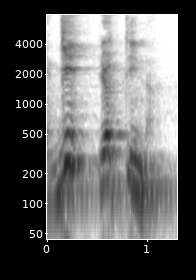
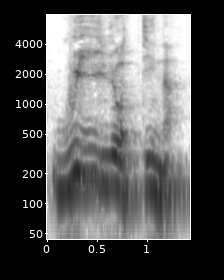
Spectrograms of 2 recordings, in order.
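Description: First: The u after the g is silent. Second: The u after the g is pronounced. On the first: It is the usual way to say it. The speaker calls it right. "Não, é guilhotina" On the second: It is read exactly as spelled. The speaker calls it wrong. "se eu fosse ler isso aqui, eu liria assim"

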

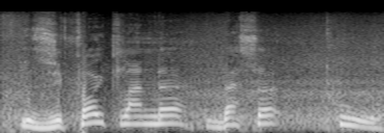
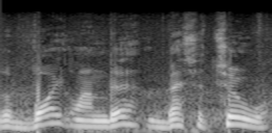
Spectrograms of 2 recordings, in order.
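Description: First: It is said in a put-on German accent. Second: It is said in the speaker's Australian accent.

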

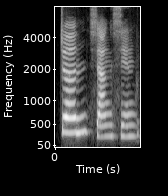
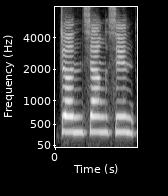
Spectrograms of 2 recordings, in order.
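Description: First: The pitch is lowered slightly. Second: The pitch stays level without dropping. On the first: The speaker calls it right. "살짝 내려줘서 真相信 이렇게 한다" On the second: The speaker calls it wrong. "真相信 아니고요"

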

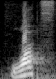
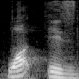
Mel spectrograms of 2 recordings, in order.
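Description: First: The two words are joined into one syllable. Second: The two words are said separately and distinctly. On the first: "what's diye kısaltıyoruz" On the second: "ayrı ayrı tane tane konuşmak yerine"

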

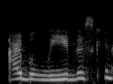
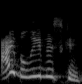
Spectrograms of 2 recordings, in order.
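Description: First: The voice is flat and low in energy. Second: The voice is lively and full of energy. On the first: The speaker is not convinced or enthusiastic. The speaker calls it wrong. "Blah, right?" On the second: The speaker truly believes in what is offered. The speaker calls it right. "or what if I came at you as like, oh my gosh"

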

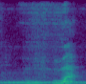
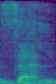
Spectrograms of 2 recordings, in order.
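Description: First: It begins with a voiced th sound. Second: It begins with a buzzing z sound. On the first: The speaker calls it right. "you have your tongue trap and forward" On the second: The speaker calls it wrong. "Don't say zel"

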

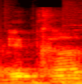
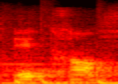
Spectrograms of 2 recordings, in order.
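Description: First: The first vowel is a clear E sound. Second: The first vowel sounds almost like O. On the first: The speaker calls it wrong. "Não é étran, não" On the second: The speaker calls it right. "É quase um O"

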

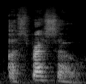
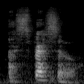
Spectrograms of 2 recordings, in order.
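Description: Both takes have the same delivery.

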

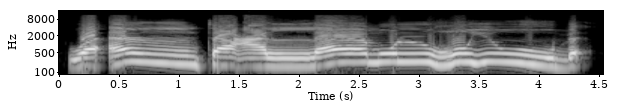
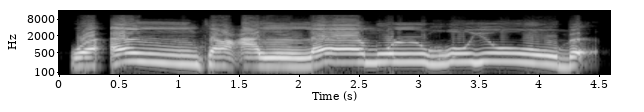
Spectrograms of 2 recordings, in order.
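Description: The two takes are said the same way.

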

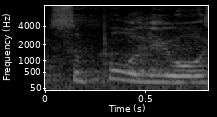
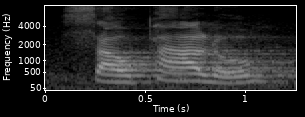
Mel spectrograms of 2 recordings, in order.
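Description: First: The name has a Brazilian Portuguese pronunciation. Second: The name has an English-style pronunciation. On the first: This is how people in Brazil say it. "if you want to sound like them in Brazil, you say Supolio" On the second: This is how people locally say it. "In this part of the globe, we say Sao Paulo"

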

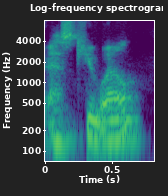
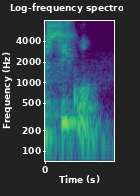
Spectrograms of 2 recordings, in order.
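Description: First: It is spelled out as separate letters. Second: It is said as a single word.

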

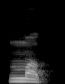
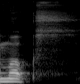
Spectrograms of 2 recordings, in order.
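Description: First: The final s sound is silent. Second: A final s sound is pronounced. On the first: The speaker calls it right. "Si consonant S ay silent" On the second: The speaker calls it wrong. "hindi moks"

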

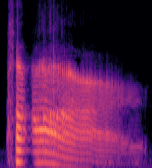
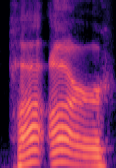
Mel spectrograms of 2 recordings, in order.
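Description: First: It is read in a put-on villain character voice. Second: It is read in a plain, normal voice. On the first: The speaker calls it right. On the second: The speaker calls it wrong.

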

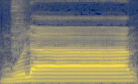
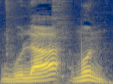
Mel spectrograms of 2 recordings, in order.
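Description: First: The word ends abruptly on a bare 'm'. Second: The word ends with a pronounced 'un' sound. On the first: The reader stops on this word. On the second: The reading continues without stopping.

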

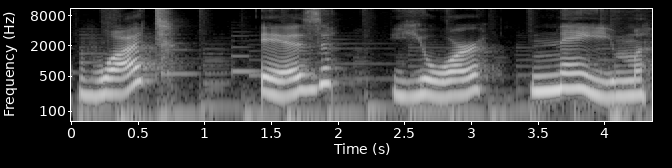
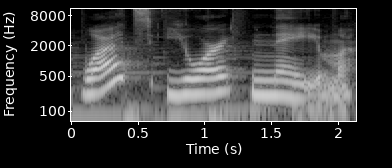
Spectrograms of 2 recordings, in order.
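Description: First: "What is" is said slowly, in full. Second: "What is" is contracted to "what's". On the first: It is the official, formal way to ask. "Давайте повільно, так як має бути правильно, повною формою" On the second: It is the informal, everyday way to ask. "Це скорочена форма запитання"

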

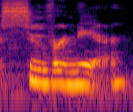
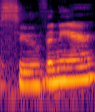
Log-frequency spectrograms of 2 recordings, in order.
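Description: First: The word is said with an added R sound. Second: The word is said without an added R sound. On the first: The speaker calls it wrong. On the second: The speaker calls it right.

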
